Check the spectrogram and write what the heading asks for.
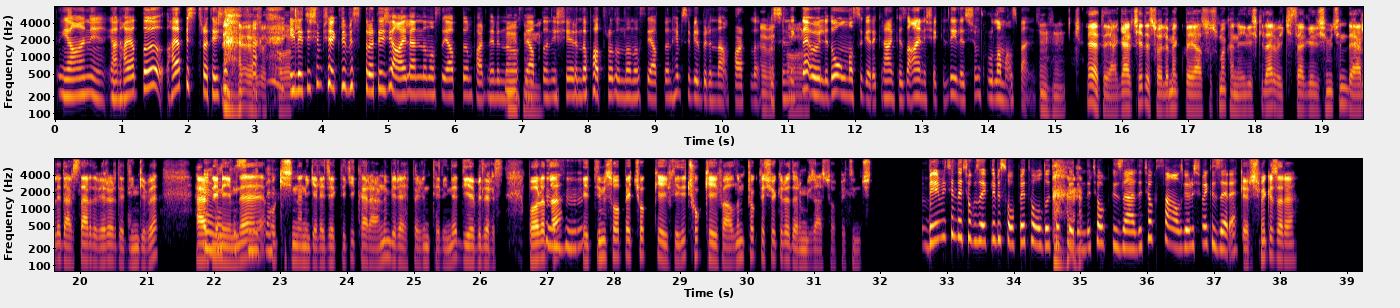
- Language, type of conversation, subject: Turkish, podcast, Aile içinde gerçekleri söylemek zor mu?
- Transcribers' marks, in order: giggle; chuckle; tapping; other background noise; chuckle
